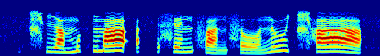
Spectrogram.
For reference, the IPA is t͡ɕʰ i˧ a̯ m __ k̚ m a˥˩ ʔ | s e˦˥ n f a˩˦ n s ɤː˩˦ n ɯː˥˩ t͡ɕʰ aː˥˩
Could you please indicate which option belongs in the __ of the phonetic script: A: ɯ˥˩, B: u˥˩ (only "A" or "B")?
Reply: A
